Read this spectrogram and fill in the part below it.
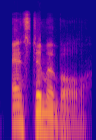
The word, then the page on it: estimable: British English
